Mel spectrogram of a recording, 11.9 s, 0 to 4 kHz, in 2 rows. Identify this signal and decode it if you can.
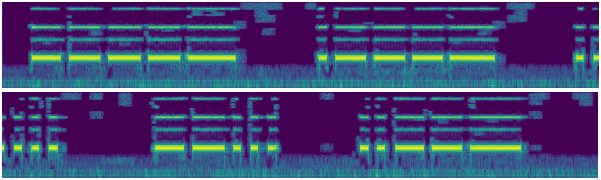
Morse code, heard as a keyed tone, about 14 wpm, spaced as for 7 wpm, 670 Hz. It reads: 01572
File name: Morse Lessons / Morse Lessons / Tape-5B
